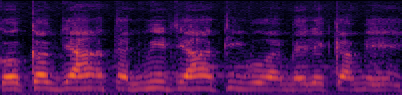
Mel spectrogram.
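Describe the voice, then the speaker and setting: A woman's fairly high-pitched voice, with fairly even intonation and music in the background. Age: 80s+. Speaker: singer. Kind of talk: interview answer.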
